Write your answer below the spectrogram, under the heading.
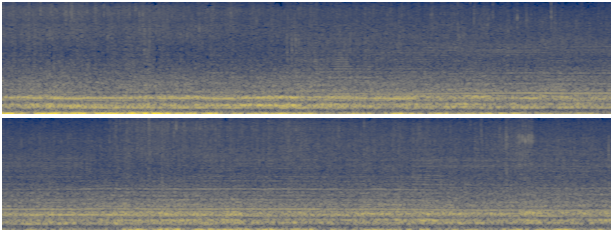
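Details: Asian hornets (Vespa velutina) at their nest in an oak tree beside the Abruñeiras footpath, Noia, Ría de Noia: a steady, dense low hum of many wings with layered drone tones, slowly swelling and fading.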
